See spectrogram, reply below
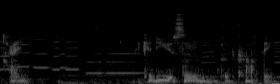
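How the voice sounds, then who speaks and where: An actor in an audio drama playing an earnest, hesitant student and confidant who talks in a tentative, halting way. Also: male voice, lightly acted. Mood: casual. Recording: music clearly behind the voice.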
